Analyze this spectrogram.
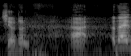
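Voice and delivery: usual speaking voice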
